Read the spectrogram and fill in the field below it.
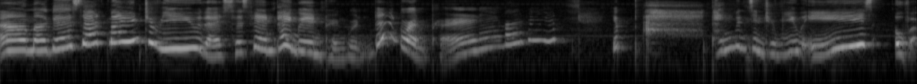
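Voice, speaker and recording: A cartoonish character voice at an extremely high pitch, fairly slow in pace, with very wide pitch swings. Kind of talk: comedic puppet interview.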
